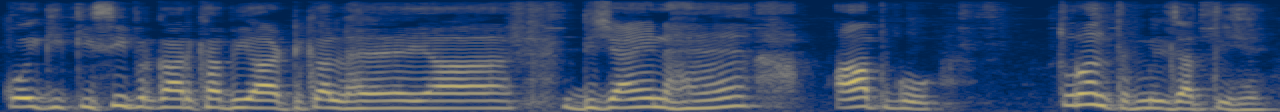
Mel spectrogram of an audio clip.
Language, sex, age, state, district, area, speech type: Hindi, male, 45-60, Uttar Pradesh, Lucknow, rural, spontaneous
